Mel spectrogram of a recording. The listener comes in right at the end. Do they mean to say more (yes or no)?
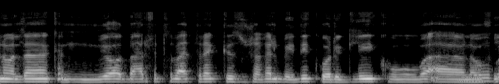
yes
